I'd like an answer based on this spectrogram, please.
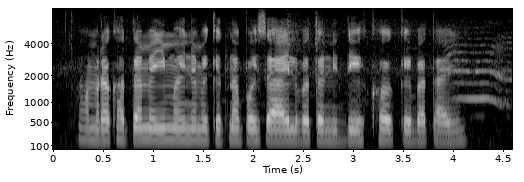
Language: Bhojpuri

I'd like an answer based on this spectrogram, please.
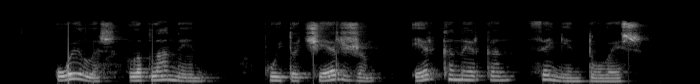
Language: Mari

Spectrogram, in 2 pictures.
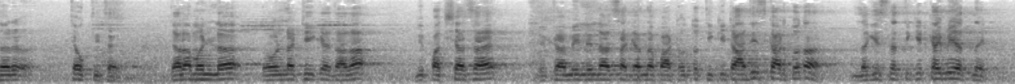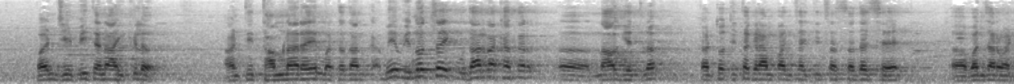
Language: Romanian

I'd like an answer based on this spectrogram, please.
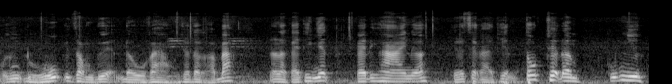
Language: Vietnamese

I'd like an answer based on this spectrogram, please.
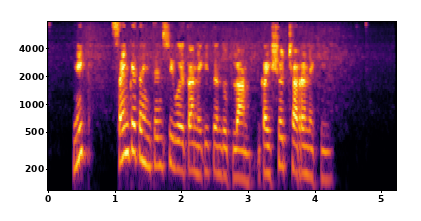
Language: Basque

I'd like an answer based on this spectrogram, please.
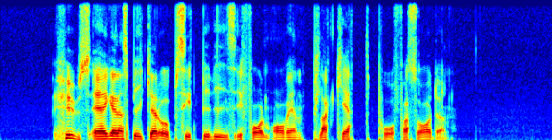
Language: Swedish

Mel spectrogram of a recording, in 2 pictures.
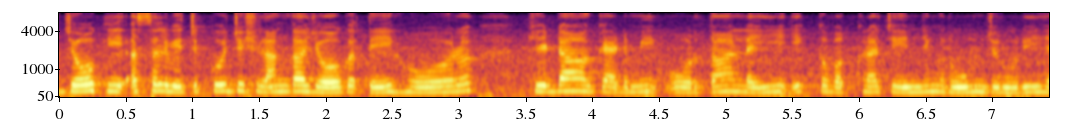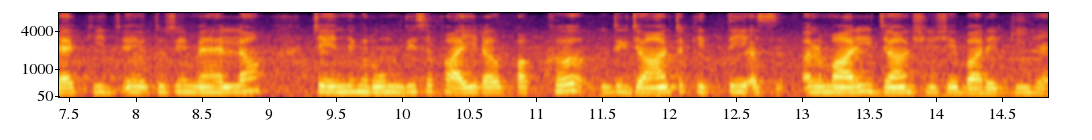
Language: Punjabi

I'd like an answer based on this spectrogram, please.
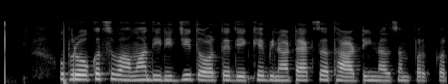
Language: Punjabi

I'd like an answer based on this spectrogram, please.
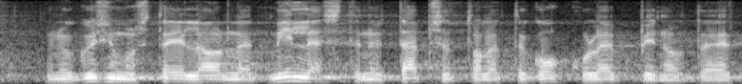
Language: Estonian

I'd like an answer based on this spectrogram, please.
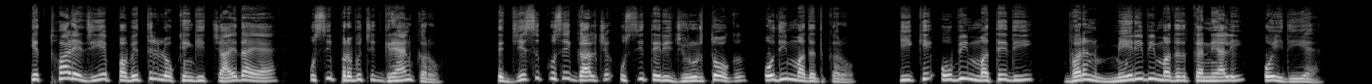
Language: Dogri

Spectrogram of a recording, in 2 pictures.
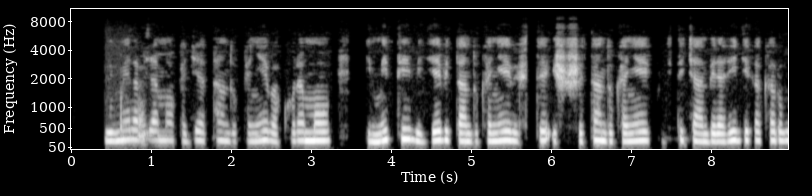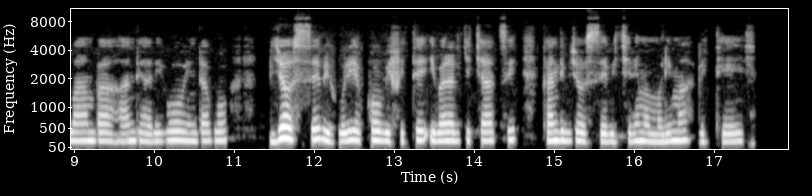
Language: Kinyarwanda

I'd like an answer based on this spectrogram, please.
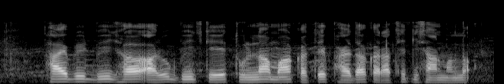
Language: Chhattisgarhi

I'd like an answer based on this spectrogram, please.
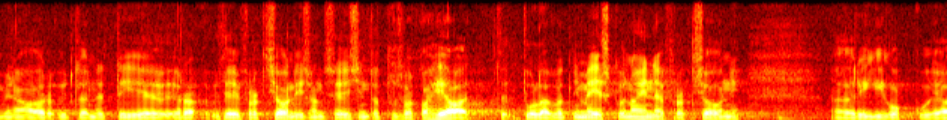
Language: Estonian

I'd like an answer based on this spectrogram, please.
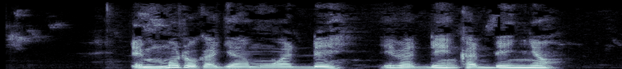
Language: Ganda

